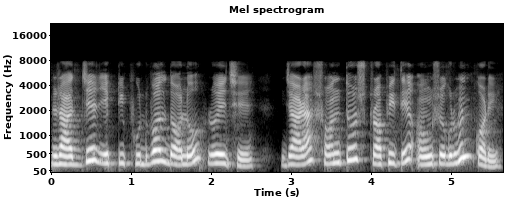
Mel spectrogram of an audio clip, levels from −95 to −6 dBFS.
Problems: background sounds at intervals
